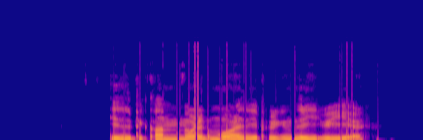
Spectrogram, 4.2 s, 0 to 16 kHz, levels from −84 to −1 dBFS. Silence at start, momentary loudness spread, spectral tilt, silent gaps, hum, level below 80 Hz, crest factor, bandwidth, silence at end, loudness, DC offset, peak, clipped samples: 1.1 s; 6 LU; -7.5 dB/octave; none; none; -52 dBFS; 18 dB; 11.5 kHz; 0.6 s; -26 LUFS; under 0.1%; -8 dBFS; under 0.1%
